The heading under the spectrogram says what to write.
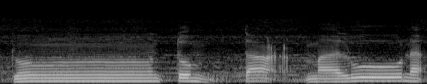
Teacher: mim disuarakan dengan terang dan jelas tanpa berdengung dan mulut tertutup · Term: izhar syafawi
